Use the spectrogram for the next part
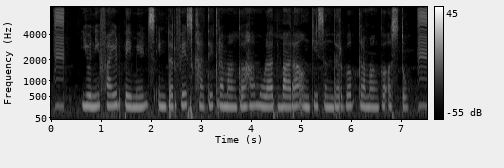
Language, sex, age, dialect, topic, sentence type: Marathi, female, 18-24, Varhadi, banking, statement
